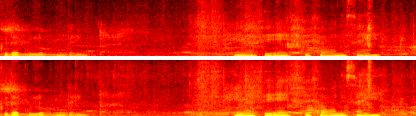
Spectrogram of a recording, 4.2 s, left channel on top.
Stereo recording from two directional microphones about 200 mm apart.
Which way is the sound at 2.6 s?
15° right (ahead or behind).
